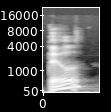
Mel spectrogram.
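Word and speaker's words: ∂: version of a lowercase D indeed some people just call this symbol Dil but this can be confused with the number operator therefore if you pronounce this letter here you can simply say d and now you might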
